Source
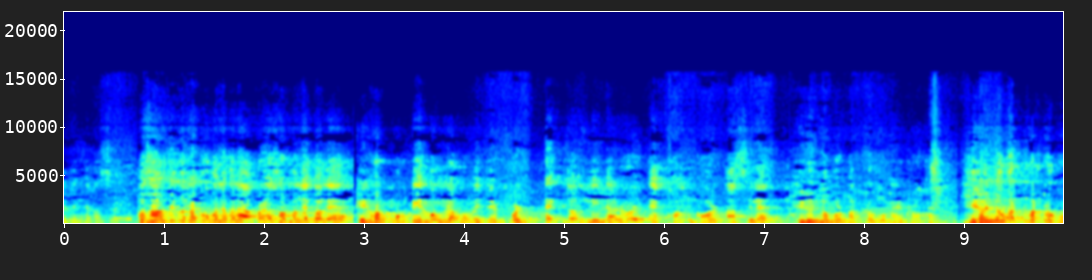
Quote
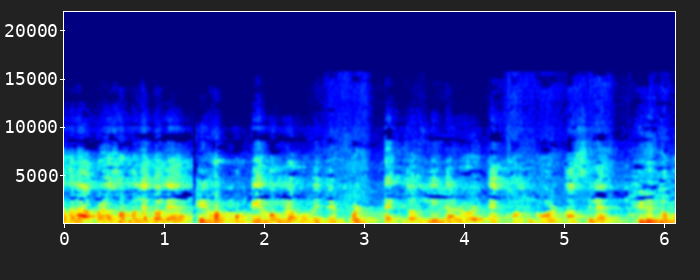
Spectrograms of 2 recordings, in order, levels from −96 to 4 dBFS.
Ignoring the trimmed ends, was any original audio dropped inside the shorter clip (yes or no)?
no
